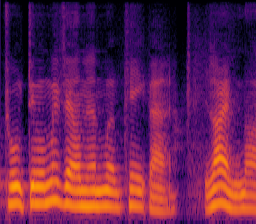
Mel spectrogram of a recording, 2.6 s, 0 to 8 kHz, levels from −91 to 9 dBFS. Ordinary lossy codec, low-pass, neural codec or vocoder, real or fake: none; none; codec, 16 kHz, 0.5 kbps, FunCodec, trained on Chinese and English, 25 frames a second; fake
